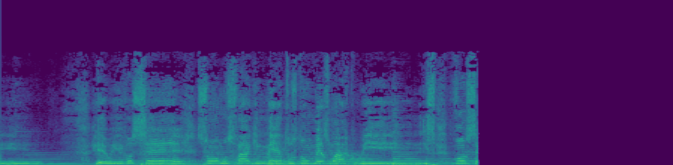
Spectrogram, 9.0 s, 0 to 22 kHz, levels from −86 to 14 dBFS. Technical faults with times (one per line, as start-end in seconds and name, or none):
6.36-8.98 audio dropout to silence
